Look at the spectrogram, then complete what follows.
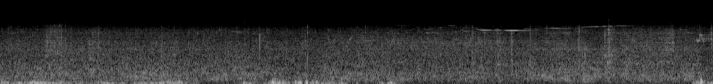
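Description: Steady rush of flowing river water, with low wind gusts buffeting the microphone in the first two seconds and again around three seconds in. A low thump near the end.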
